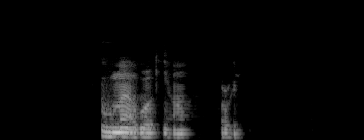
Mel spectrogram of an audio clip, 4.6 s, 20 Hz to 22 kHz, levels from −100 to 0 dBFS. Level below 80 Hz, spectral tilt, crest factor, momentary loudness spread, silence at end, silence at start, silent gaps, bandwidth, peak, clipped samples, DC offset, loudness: -82 dBFS; -8.5 dB/octave; 20 dB; 21 LU; 1.6 s; 1.25 s; 2.56-2.71 s; 3.8 kHz; -20 dBFS; under 0.1%; under 0.1%; -34 LUFS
